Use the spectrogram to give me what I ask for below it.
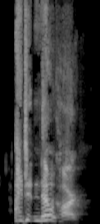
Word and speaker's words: Deborah Kerr: Deborah Kerr actually went by Deborah Carr. It's car. It makes no sense. I thought it was car.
